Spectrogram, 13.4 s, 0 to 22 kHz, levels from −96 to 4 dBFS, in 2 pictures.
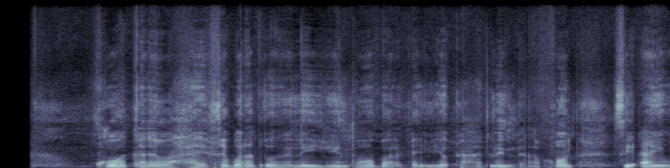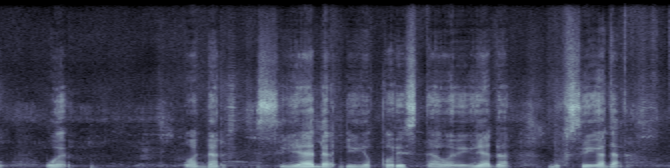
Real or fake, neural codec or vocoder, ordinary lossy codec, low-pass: fake; codec, 44.1 kHz, 3.4 kbps, Pupu-Codec; none; none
